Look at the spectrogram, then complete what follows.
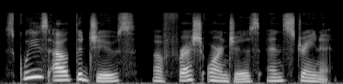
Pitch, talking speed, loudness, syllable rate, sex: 180 Hz, 175 wpm, -18 LUFS, 4.6 syllables/s, female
